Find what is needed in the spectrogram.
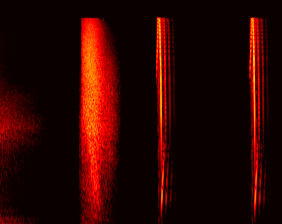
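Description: Motion-graphics sound effects: a whoosh fading out in the first half-second, a second short whoosh about a second later, then two quick, sharp swishes that fall in pitch, one near the middle and one near the end.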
